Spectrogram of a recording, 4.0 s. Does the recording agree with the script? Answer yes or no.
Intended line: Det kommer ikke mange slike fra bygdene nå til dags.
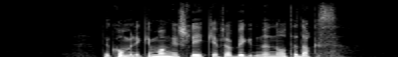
yes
